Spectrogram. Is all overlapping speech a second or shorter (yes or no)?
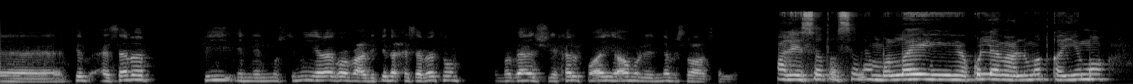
yes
